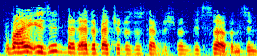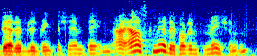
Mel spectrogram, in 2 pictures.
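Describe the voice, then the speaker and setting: An actor playing a witty, self-indulgent young Victorian gentleman with an upper-class English accent, arch and languid, in 1960s British radio comedy style. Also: a little high, lively intonation, a little fast, gravelly, breathy edge, lo-fi sound, exaggerated voice. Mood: breezy, arch. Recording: thin, band-limited old radio recording.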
